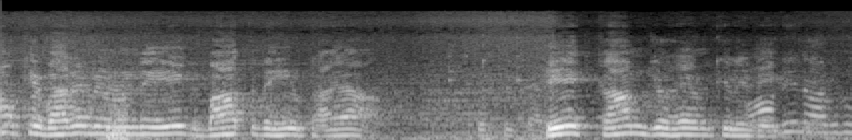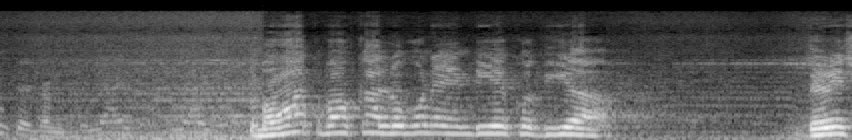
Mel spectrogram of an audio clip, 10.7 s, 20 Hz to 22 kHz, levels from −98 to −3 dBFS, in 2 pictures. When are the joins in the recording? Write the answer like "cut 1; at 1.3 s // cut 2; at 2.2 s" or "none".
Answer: none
